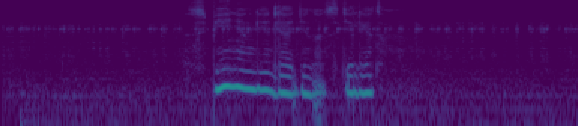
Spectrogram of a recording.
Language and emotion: Russian, sad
